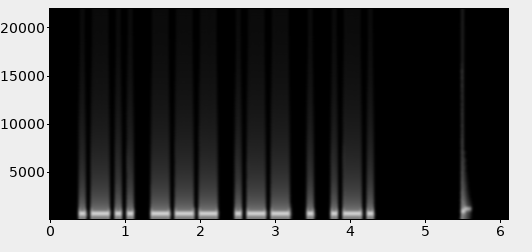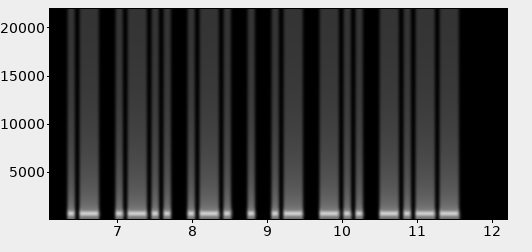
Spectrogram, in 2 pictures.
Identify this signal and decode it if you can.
Morse code, heard as a keyed tone, about 15 wpm, 700 Hz. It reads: LOWER ALREADY
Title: Sentences from Top 700 Words - New Word Drill - 15wpm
